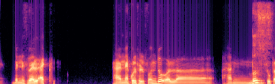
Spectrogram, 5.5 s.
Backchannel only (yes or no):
no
